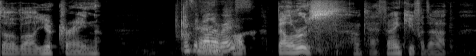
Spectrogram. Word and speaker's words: Belarus: I see that name all the time and I never pronounce it, and I know where it's at, even north of Ukraine. Is it Belarus? Belarus.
